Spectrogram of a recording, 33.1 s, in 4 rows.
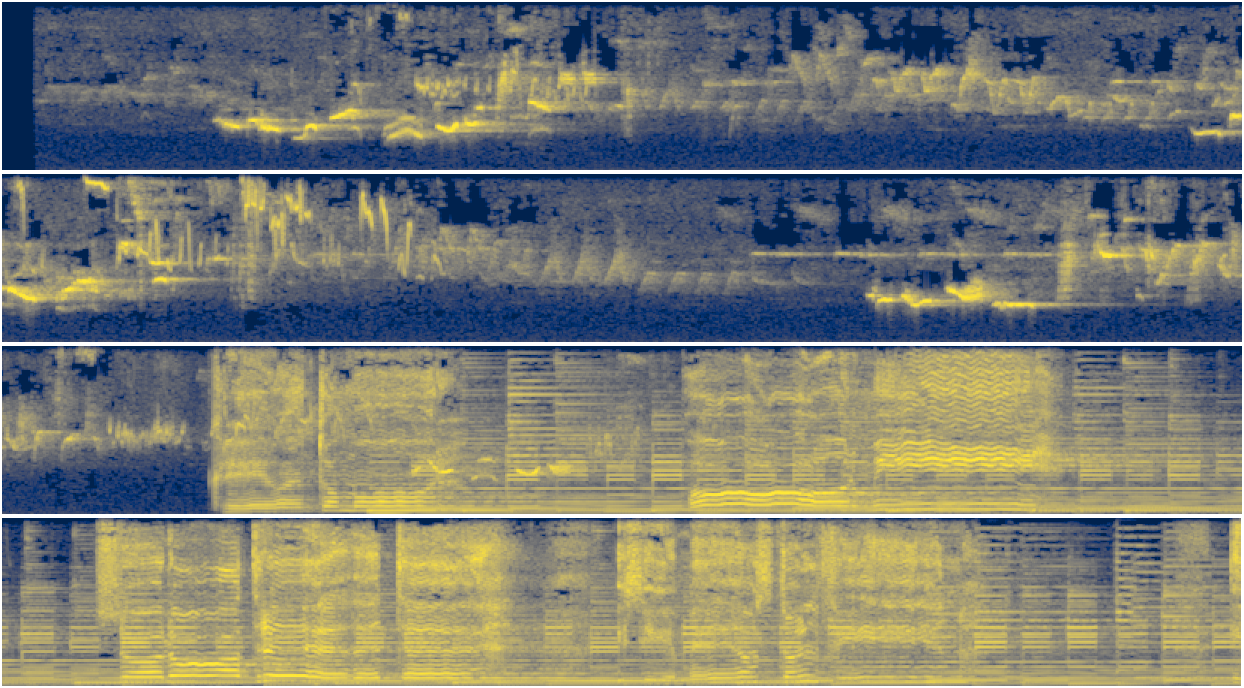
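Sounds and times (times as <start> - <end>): birds chirping and warbling: 0.3 - 18.0, 18.6 - 33.0.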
